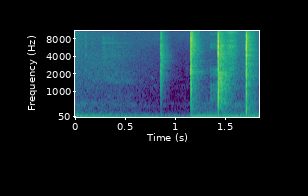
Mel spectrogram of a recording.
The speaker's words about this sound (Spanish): para qué paran la entrevista para aplaudir? Bro, porque eso es tremendo éxito. honestamente, es tremendo éxito.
